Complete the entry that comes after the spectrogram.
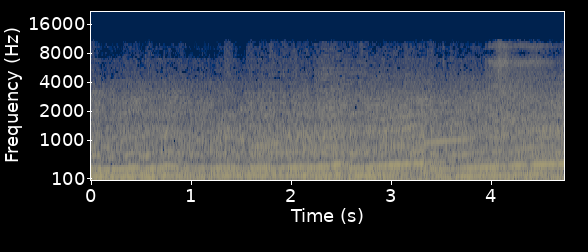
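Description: Prototype race car in Gran Turismo 7 holds a steady high engine drone while its tires squeal through a corner, loud and continuous with no talking.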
